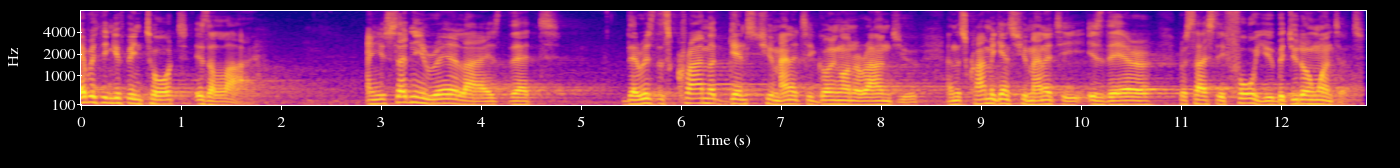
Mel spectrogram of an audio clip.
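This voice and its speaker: Audible room echo surrounds a man with a South African accent. He talks at a moderate pace. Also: medium pitch for a man, ordinary pitch variation. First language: Afrikaans. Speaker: artist. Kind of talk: panel talk. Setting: stage with audience, microphone.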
